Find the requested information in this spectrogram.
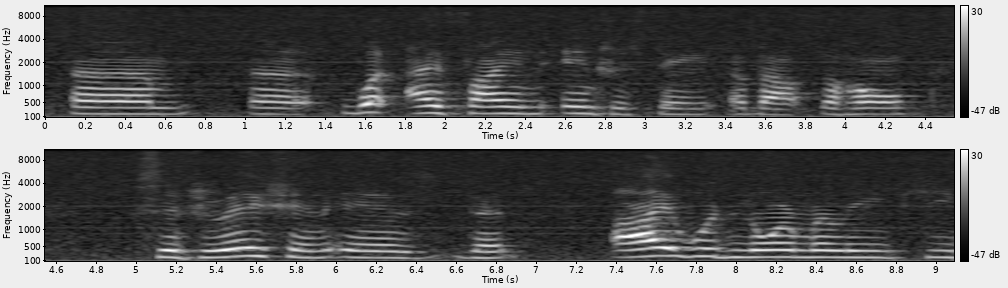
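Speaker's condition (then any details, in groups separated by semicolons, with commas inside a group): Cerebral palsy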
